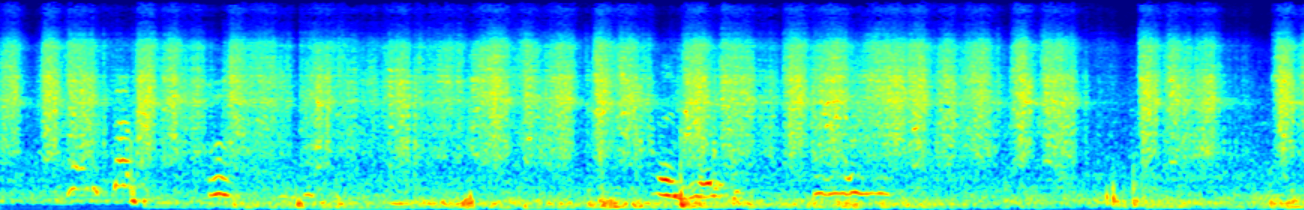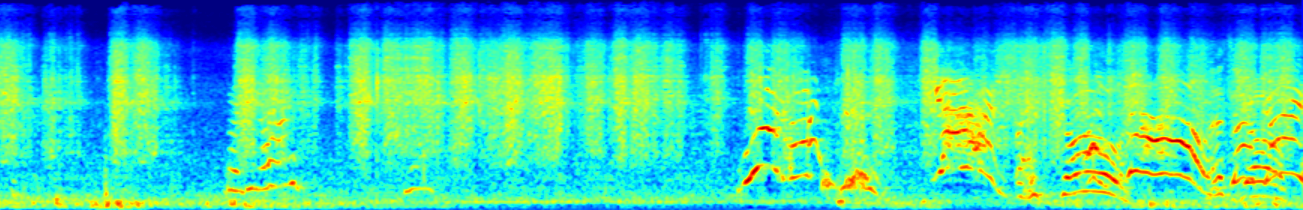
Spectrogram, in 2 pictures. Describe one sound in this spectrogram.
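A trampoline mat thumps and its springs creak as children bounce.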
